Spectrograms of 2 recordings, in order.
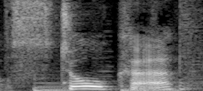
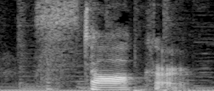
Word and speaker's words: stalker: Podsumowując, pochodzące z angielskiego słowo, które po polsku czytamy jako stalker, Brytyjczyk wymówi jako stalker, a Amerykanin stalker.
